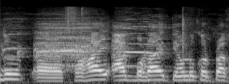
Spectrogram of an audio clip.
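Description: A rooster crowing, a single call of about a second near the start, overlapping a man's voice.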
